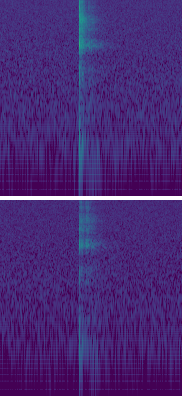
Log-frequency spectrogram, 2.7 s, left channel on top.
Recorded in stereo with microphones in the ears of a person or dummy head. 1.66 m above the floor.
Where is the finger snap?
60° left (ahead or behind), 2.5 m.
